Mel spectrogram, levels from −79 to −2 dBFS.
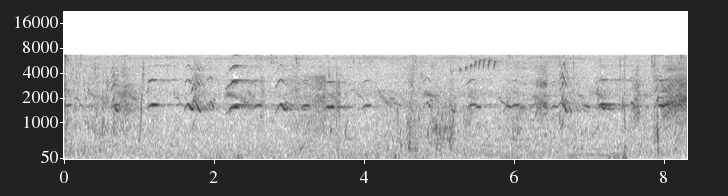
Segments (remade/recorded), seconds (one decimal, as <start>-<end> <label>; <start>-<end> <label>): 0.0-8.3 recorded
